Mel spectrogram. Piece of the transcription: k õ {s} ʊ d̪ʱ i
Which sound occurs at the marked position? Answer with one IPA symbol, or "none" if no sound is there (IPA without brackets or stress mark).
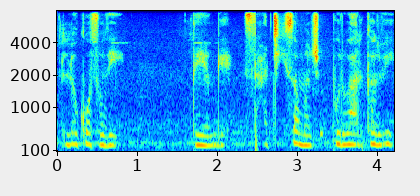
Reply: s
